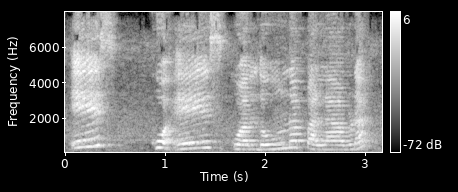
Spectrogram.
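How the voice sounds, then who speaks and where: A patient Mexican woman teaching young children in a slow, unhurried lesson, her voice pitched high. She repeats each point and checks often that they follow. She stands some way from the mic in an echoey room, with a faint ambience behind her. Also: distant mic, slight background noise. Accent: Mexican Spanish. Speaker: primary school teacher. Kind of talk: recorded video lesson for children.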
